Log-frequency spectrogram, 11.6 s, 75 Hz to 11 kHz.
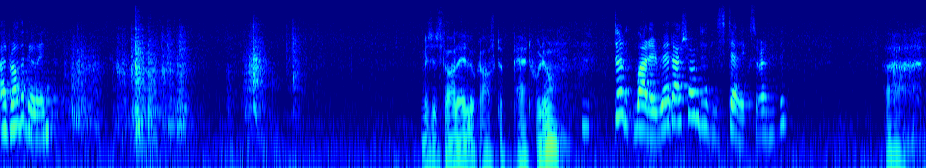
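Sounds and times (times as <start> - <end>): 
speech: 0.0 - 0.9, 5.3 - 10.0, 11.1 - 11.5
wooden door creaking and scraping as it is opened: 0.0 - 3.9
door latch and frame knocking: 0.6 - 3.8.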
